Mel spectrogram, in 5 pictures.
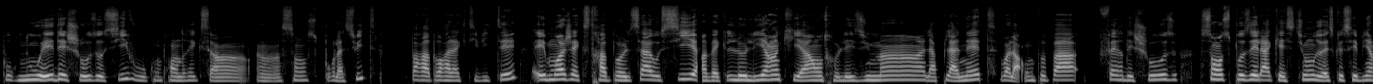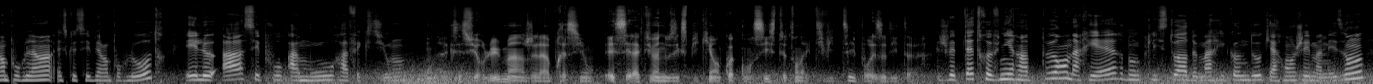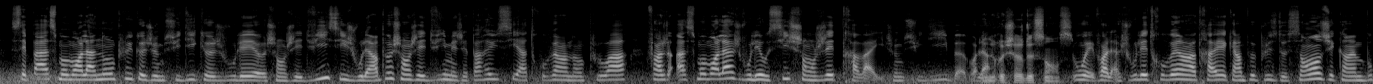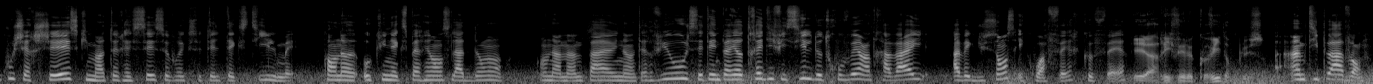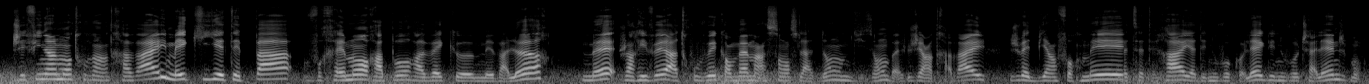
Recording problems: wind noise on the microphone; occasional gusts; from 15 s on; 20 dB below the speech

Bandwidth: 16.5 kHz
